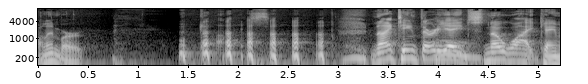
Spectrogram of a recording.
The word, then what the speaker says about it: Lindbergh: Charles Limbaugh was. Did I pronounce that right?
